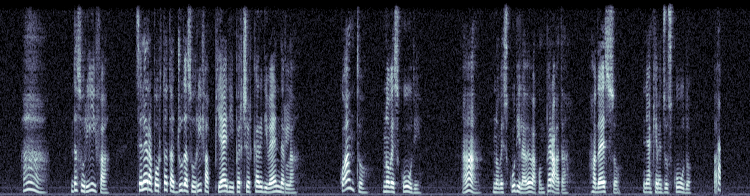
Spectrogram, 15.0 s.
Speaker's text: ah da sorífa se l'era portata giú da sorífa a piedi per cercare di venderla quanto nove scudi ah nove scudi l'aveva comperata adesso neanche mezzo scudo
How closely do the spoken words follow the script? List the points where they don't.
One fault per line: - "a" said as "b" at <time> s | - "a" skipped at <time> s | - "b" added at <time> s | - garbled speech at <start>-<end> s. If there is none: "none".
none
